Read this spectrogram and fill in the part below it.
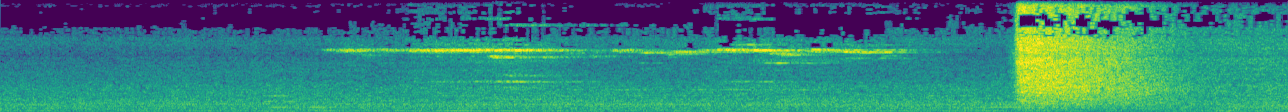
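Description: A stopped train hums steadily in an echoing underground station.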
